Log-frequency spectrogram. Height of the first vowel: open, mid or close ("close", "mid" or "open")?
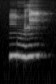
close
